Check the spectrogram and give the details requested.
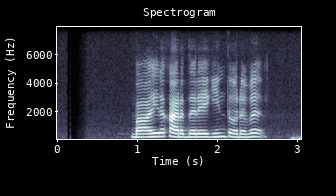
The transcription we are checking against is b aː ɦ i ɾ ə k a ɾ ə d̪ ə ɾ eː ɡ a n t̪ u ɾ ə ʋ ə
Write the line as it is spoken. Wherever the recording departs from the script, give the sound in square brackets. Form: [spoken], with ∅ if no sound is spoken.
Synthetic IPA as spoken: b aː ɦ i ɾ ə k a ɾ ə d̪ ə ɾ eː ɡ [i] n t̪ [o] ɾ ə ʋ ə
